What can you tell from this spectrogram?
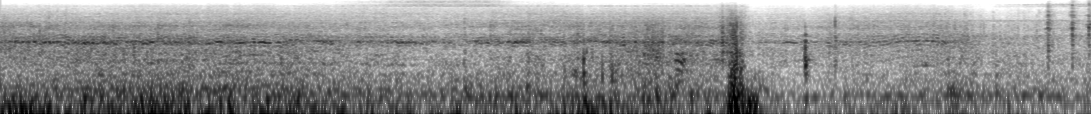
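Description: Santa Cruz Megatower full-suspension mountain bike rolling fast down a dirt singletrack. The tyres rumble over the ground and there is wind noise, with a faint steady high whine. About three and a half seconds in there is a sharp knock, and after it the riding noise is quieter.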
